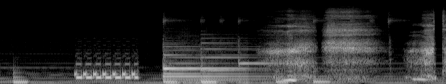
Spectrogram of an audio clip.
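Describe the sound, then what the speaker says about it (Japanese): A phone ringtone plays in repeated bursts, a short melodic ring pattern followed by louder sustained electronic ringing, heard clearly alone with no talk over it. "また電話か。"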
